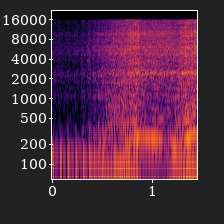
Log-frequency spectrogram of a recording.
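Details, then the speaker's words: Suzuki Raider 150 Fi after basic maintenance (PMS) and FI reset: quick even idle beat climbing smoothly into a crisp rev, no misses or clatter; engine responding healthily, loud tensioner said to be normal. "Bagong tunog. So nag-aggressive yung unit niya mga paps, no? Gawa ng bago lahat,"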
